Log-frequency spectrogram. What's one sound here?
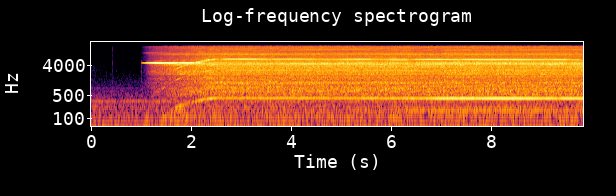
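A battery-powered tool's motor spins up and whirs steadily with a high whine.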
